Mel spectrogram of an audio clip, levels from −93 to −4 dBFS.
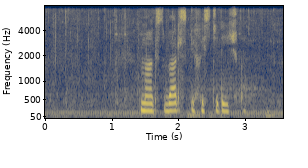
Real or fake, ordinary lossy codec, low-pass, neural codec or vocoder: real; Opus, 64 kbps; 7.2 kHz; none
